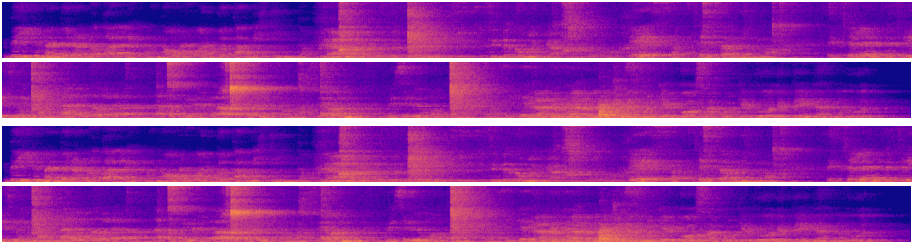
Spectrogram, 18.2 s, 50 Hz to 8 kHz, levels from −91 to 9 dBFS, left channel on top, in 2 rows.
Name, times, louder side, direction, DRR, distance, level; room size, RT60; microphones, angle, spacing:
voice 1, 0.0-3.6 6.3-15.6, right 1 dB, 50° right, -8 dB, 0.5 m, -34 dB
voice 2, 3.2-6.4 6.9-7.1 14.3-17.7, left 1 dB, 10° left, -6 dB, 0.3 m, -34 dB
sound 1, 3.3-15.7, left 1 dB, 85° left, 1.5 m, -34 dB
2.9 x 2.1 x 2.3 m, 1.4 s
head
